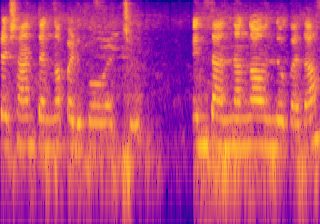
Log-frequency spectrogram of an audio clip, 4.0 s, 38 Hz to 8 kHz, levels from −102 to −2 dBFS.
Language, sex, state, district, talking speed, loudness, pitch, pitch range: Telugu, female, Andhra Pradesh, Anantapur, 105 wpm, -16 LUFS, 240 Hz, 220-245 Hz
